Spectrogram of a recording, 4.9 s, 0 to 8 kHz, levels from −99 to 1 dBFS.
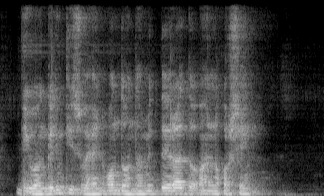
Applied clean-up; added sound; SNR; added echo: neural separator model SepFormer DNS4.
